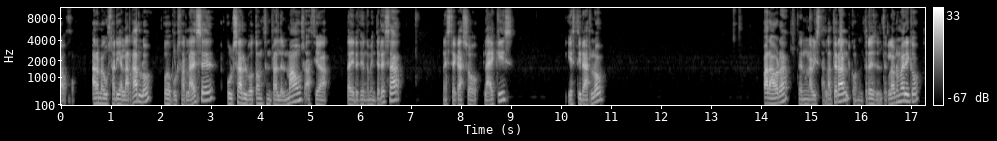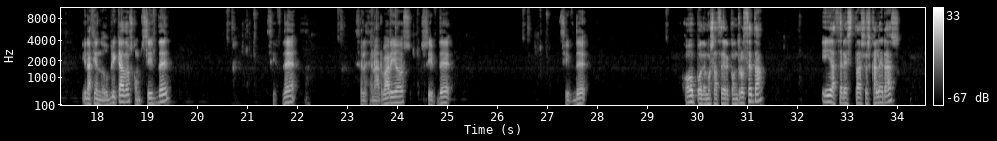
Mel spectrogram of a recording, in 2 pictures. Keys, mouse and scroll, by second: 2.3 s, 14.8 shift+middle click, 16.2 KP_3, 19.0 shift+d, 21.1 shift+d, 23.7 shift+click, 24.2 shift+click, 24.5 shift+d, 27.0 shift+d, 29.4 ctrl+z, 32.0 shift+middle click.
